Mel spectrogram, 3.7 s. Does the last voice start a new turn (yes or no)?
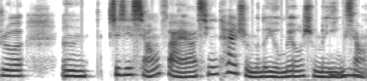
yes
